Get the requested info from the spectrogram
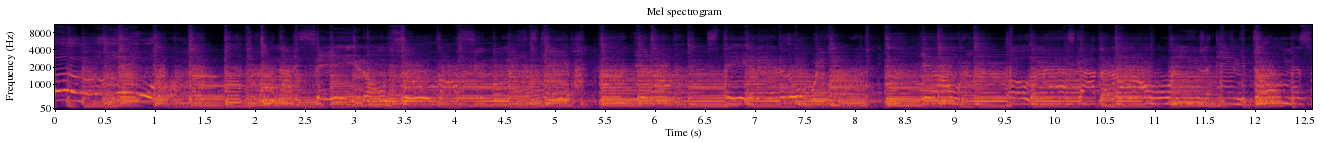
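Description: Acoustic guitar strummed in a steady rhythm, with a young male voice singing over it in drawn-out, sliding notes.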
